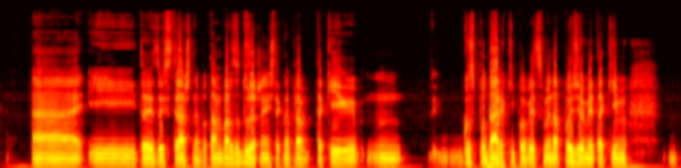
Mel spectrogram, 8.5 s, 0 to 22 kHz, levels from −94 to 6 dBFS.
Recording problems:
distortion; slight; 10 dB below the speech

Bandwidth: 16.5 kHz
